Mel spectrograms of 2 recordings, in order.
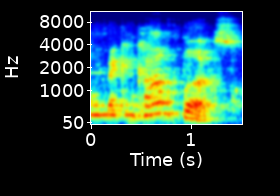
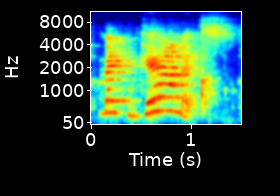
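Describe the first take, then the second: First: High silly voice. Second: Much higher, louder cartoon voice; high silly voice. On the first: Pretend. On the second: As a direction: squeal it high and loud.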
